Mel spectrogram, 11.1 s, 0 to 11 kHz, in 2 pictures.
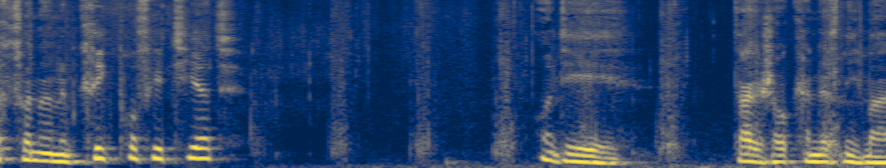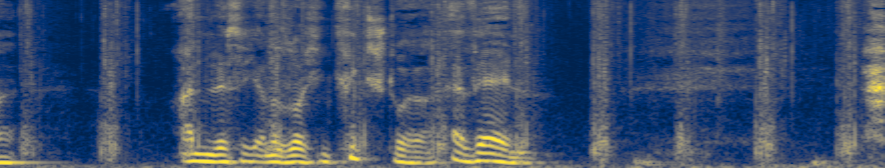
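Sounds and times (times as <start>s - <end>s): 
speech: 0.0s - 1.6s, 3.4s - 4.0s, 4.6s - 5.9s, 6.7s - 9.0s
marching footsteps in lockstep: 1.4s - 11.0s.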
